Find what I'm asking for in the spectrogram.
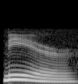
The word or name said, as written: Mir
